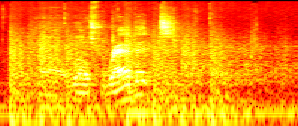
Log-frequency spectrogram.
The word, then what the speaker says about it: Welsh rarebit: Welsh Rabbit, Welsh Rarebit. I've seen both pronunciations. Let's go with Rarebit because it sounds, yeah, maybe whatever.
